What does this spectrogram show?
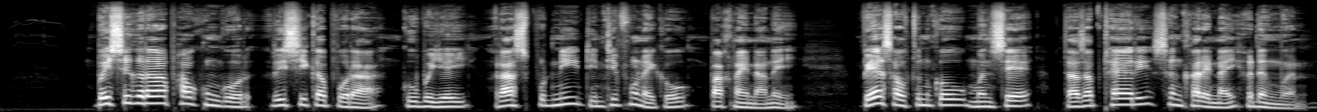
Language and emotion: Bodo, neutral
